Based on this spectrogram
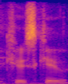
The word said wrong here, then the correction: Ceaușescu: Cuscu? – Ceaușescu? – Ceaușescu. Okay, Jesus. We are never going to have a Romanian on this podcast. I refuse to have my pronunciation corrected.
